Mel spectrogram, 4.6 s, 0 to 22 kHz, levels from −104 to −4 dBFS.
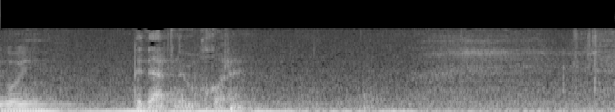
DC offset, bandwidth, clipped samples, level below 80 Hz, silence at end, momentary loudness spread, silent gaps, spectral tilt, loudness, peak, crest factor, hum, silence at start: under 0.1%; 7.6 kHz; under 0.1%; -26 dBFS; 0 s; 15 LU; none; -7 dB/octave; -29 LUFS; -8 dBFS; 18 dB; none; 0 s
